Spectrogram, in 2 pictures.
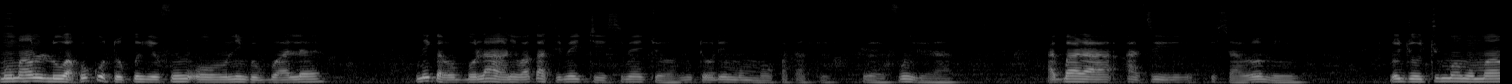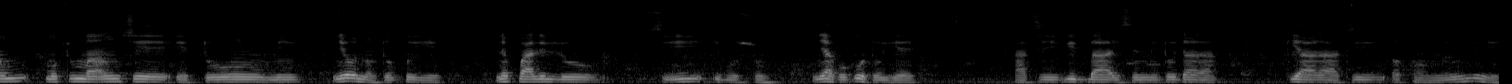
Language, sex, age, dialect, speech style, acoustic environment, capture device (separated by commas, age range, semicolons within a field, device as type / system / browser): Yoruba, male, 35-44, Nigeria - Lagos Yoruba, happy, silence, desktop / Windows / Chrome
